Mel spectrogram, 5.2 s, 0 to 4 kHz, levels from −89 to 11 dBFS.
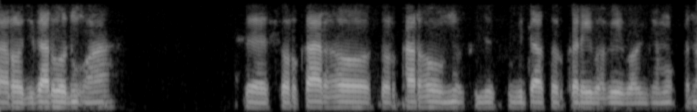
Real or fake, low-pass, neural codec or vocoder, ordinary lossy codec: real; 3.6 kHz; none; AAC, 32 kbps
